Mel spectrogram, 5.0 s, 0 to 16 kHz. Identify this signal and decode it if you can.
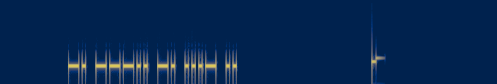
Morse code, heard as a keyed tone, about 34 wpm, 700 Hz. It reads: N8NVI
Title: USA Call Signs 35wpm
